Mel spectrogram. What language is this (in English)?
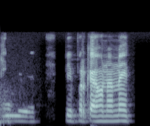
Marathi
